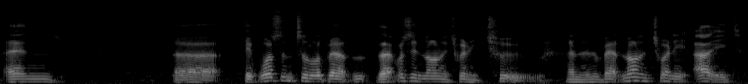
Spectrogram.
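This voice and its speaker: Older man, informal technical talk, halting delivery, methodical, explanatory. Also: medium pitch, fairly bright tone. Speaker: amateur radio enthusiast giving a technical talk.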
